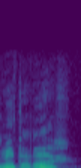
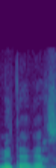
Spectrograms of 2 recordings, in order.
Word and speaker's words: métavers: Donc, pour répondre à ta question, on dit le métavers, on ne prononce pas le S, ou alors on dit le métaverse en anglais, et c'est en réalité, à l'instant où je vous parle, plutôt les métavers.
